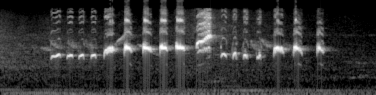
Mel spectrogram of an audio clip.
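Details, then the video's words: Ngeplong song of an orange-headed thrush recorded in the morning as a lure for silent males: a long run of sweet, rapidly repeated whistled notes, rising slightly in pitch, then dropping lower and rising again. "Cocok Buat Pancingan ANIS MERAH Ngeplong di Waktu Pagi Hari Yang Macet yang Bisu Kalo Jantan Nyaut"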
